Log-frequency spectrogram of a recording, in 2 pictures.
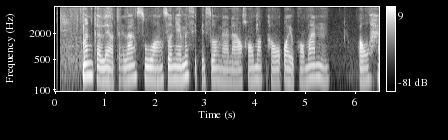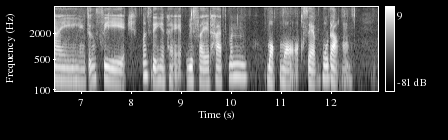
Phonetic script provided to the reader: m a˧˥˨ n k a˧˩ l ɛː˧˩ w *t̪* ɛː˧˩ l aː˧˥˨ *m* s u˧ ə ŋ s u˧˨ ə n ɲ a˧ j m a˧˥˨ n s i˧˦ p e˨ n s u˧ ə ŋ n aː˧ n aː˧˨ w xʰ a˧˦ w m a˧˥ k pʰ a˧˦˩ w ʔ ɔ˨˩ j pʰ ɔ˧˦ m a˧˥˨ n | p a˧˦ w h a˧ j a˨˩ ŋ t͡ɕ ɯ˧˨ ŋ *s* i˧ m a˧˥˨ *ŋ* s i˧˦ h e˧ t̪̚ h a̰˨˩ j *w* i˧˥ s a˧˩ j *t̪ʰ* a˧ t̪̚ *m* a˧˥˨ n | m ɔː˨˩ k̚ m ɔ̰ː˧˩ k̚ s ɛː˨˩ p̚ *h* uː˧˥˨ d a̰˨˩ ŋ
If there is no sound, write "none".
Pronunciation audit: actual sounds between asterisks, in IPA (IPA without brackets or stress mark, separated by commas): t̪, ŋ, s, n, w, t̪ʰ, m, h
